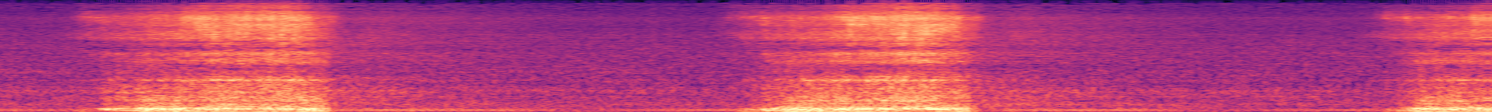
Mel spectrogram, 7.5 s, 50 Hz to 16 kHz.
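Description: Loud, rough, rattling snores on each breath in, about 19 breaths a minute, with quieter breathing out between; snoring during sleep.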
